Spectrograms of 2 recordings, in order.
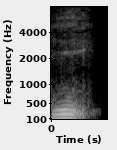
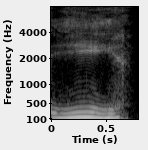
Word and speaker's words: Ye: Trump had dinner at Mar-a-Lago with Nick Fuentes and Yee. Who cares? Okay? And it's Ye, not Yee. If you go talk trash, try to get the name right.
